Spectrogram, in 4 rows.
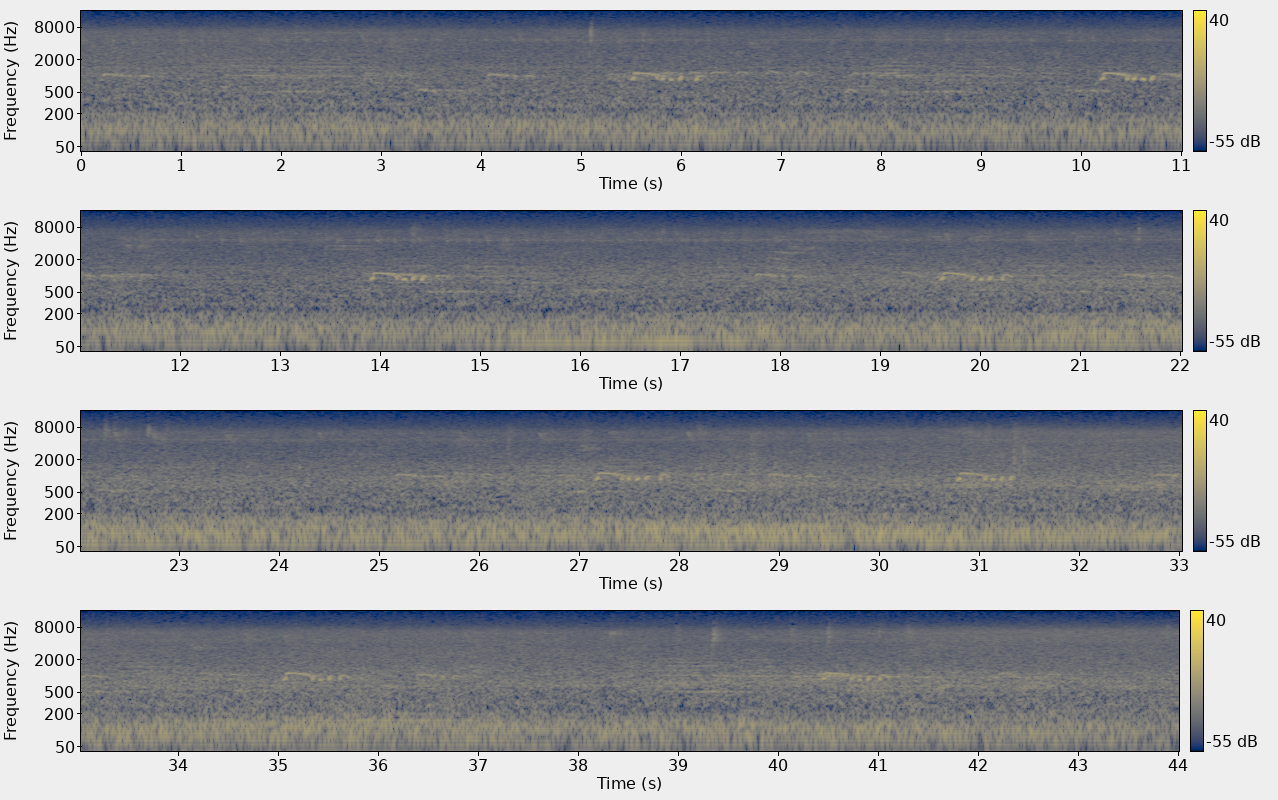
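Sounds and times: bird calling: 0:01.7 - 0:04.6, 0:05.3 - 0:08.8, 0:10.0 - 0:11.8, 0:13.7 - 0:15.0, 0:19.2 - 0:20.7, 0:27.0 - 0:29.4, 0:30.8 - 0:31.5, 0:34.2 - 0:37.1, 0:39.2 - 0:41.6.

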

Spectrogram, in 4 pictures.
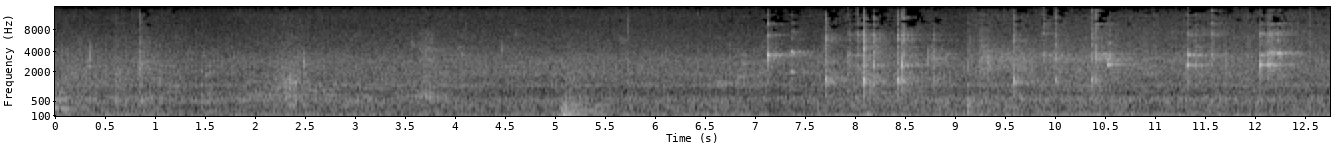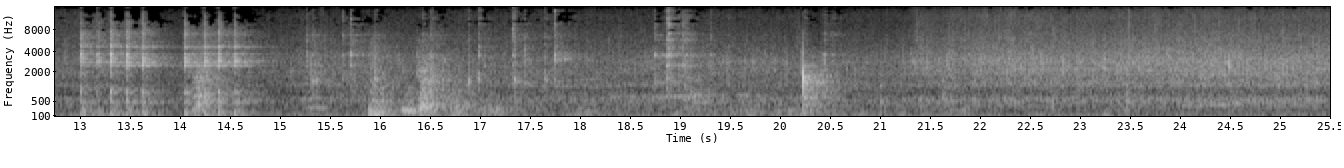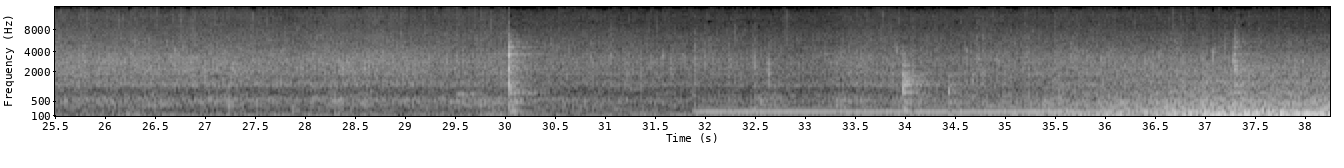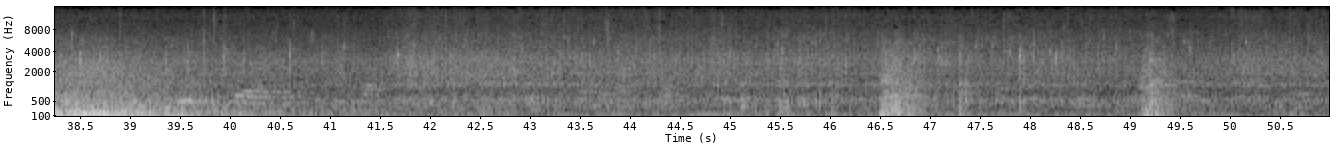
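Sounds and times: onions sizzling in oil: 0:00.0 - 0:50.9
spoon scraping and knocking pot: 0:13.0 - 0:14.9.

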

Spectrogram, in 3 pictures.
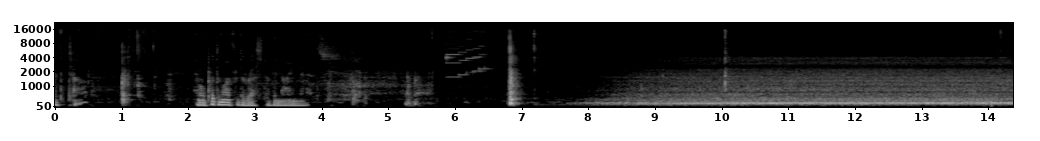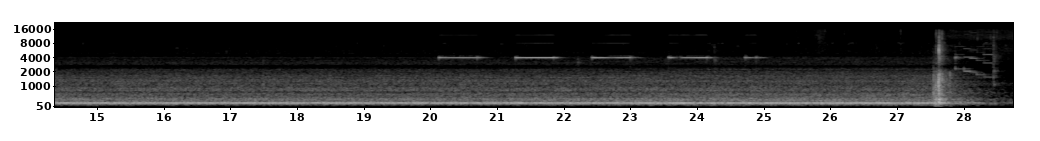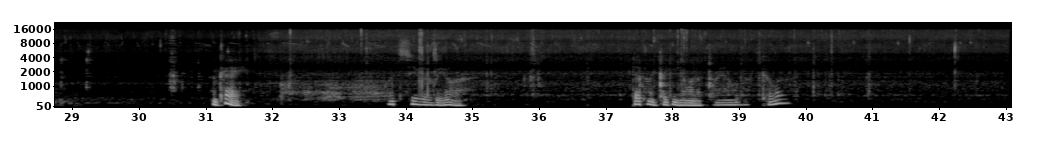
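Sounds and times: air fryer fan humming: 0:08.0 - 0:30.4, 0:31.0 - 0:43.0
air fryer click: 0:27.1 - 0:28.6, 0:37.9 - 0:38.3.

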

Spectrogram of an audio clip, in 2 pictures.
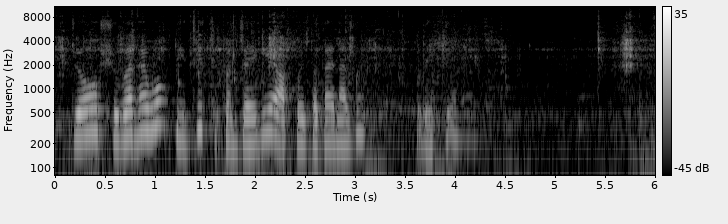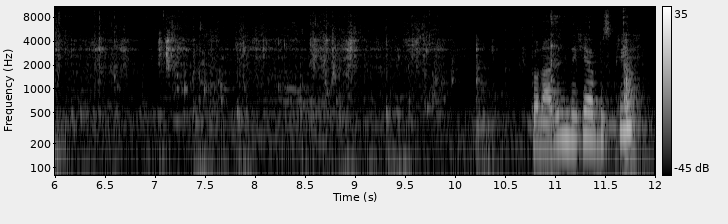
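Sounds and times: liquid swishing in pot: 0:00.0 - 0:10.9
wooden spatula brushing pot: 0:00.0 - 0:11.0.

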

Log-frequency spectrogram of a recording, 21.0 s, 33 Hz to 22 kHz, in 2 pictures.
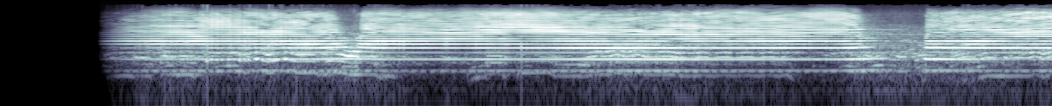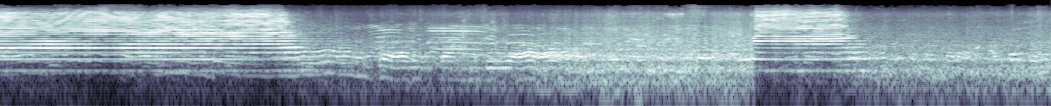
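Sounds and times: locomotive horn blast: 0:01.0 - 0:13.9, 0:18.0 - 0:19.4
faint crowd voices: 0:01.1 - 0:21.0.

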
